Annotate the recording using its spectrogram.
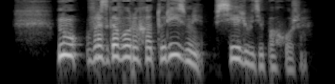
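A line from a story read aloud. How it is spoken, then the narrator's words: Sighing. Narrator (Russian): вздохнула Алиса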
